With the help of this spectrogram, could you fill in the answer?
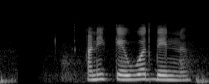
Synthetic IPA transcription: añikewʋət̪̚d̪enːə

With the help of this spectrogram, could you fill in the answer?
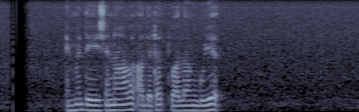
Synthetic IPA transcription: eməd̪eːʃənaːʋəʔa̰d̪əʈat̪ʋalaŋɡujə

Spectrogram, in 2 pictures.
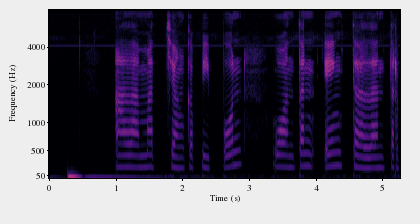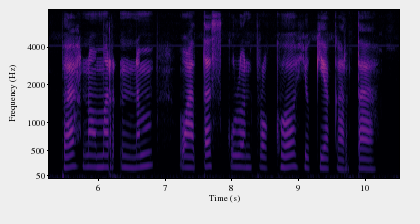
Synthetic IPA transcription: ʔalamat̪̚d̥ʒ̥ä̤ŋkəpipʊnwɔnt̪ənɪŋd̪̥ä̤lant̪ərb̥a̤hnɔmərənəmwat̪əskulɔnpɾoɡ̥ɔ̤jukiakart̪a

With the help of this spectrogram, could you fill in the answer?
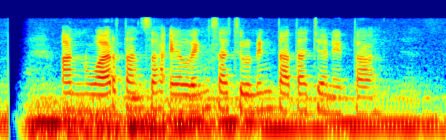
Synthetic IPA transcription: ʔanuart̪ansahʔelɪŋsad̥ʒ̥ɾonɪŋt̪at̪ad̥ʒ̥a̤net̪a

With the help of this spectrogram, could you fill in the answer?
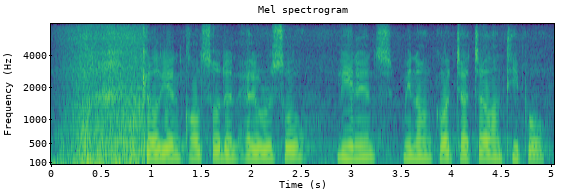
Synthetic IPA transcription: kɛliə̃nkɔlsɔdɛ̃nɛliɹuso | linɛ̃nsmĩnɔ̃ŋkɔt͡ʃat͡ʃalãnt̪ʰipʰo

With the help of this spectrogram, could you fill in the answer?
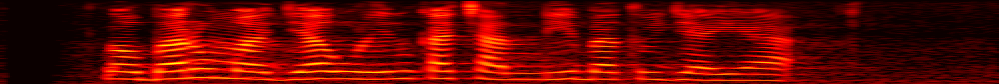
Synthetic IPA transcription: lɔbaɾumad͡ʒaulinkat͡ʃandibat̪ud͡ʒaja

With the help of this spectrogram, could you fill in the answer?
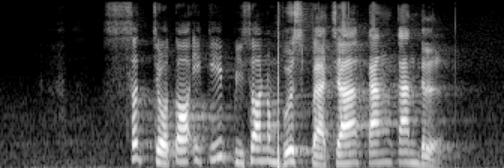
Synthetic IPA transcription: səd̥ʒ̥ɔ̤t̪ɔʔikib̥i̤sɔnəmbʊsb̥a̤d̥ʒ̥a̤kaŋkand̪əl

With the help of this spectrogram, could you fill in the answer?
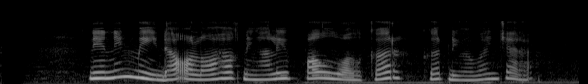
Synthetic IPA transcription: ninɪŋmeidaʔɔ̰lɔɦɔk̚niŋalipaulwɔ̰lkərkɨrdiwawaɲt͡ʃaɾa

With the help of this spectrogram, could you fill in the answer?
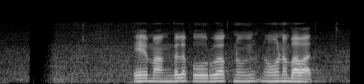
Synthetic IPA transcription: eːmaŋɡələpoːɾuʋaknoːnəbaʋat̪̚

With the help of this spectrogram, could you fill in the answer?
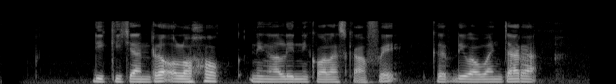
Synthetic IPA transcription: dikit͡ʃanɾəɔlɔhɔk̚niŋalinikolaska̰fɛ | kɨrdiwawaɲt͡ʃaɾa

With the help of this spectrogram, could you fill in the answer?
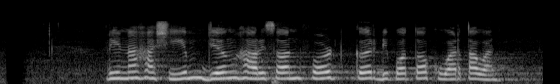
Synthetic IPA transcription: rinaɦaʃimd͡ʒɨŋɦaɾisɔnfɔrd̚kɨrdipɔt̪ɔkuwart̪awan

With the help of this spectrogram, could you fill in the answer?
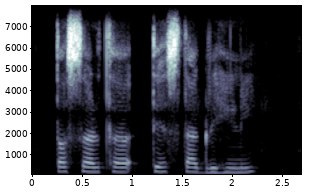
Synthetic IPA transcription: t̪ʌsʌrt̪ʰʌt̪est̪aɡɾiɦiɽ̃i

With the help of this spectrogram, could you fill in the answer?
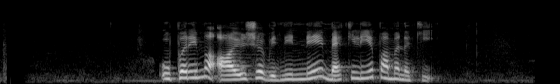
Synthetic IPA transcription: upəɾiməʔaːjuʃəʋind̪inːeːmækiɭijəpamənəkḭ

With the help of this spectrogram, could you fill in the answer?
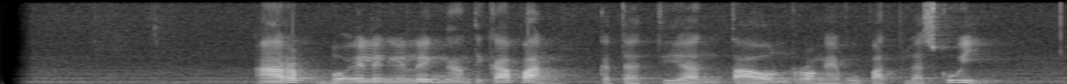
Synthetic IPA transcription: ʔaɾəp̚mbɔʔelɪŋelɪŋːant̪ikapankəd̪̥ä̤d̪̥i̤ant̪aʊnrɔŋɛwupat̪̚b̥ə̤laskuwi

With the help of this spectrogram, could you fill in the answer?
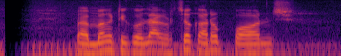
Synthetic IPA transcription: b̥ambaŋd̪̥i̤kolaʔkərd̥ʒ̥ɔ̤kaɾopɔns

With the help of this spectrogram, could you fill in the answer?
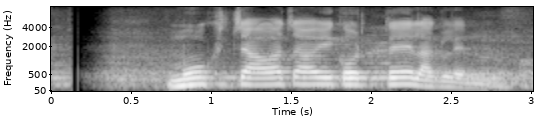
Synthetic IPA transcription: mukʰt͡ɕaoat͡ɕajkoɾt̪elaɡlen

